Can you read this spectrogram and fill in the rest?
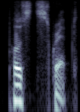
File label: "postscript", American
